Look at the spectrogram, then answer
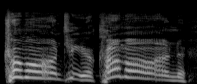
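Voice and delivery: straining to squeeze out a tear; urging himself. Retold or imitated. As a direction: coax the tear out like a coach. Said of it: "I was like".

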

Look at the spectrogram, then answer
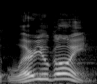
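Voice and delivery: high, loud questioning stranger; mimicking the stranger's blunt question; imitated local stranger. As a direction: call it out high like a curious local. Retold stranger questions the lost travelers.

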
